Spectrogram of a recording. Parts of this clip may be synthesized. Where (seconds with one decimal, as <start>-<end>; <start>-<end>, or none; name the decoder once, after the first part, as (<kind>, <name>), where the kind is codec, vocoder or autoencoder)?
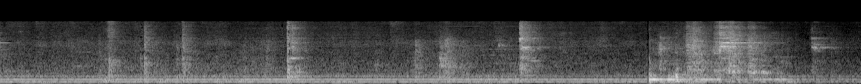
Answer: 2.4-3.8 (autoencoder, DAC-VAE); 5.2-6.2; 7.5-8.0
